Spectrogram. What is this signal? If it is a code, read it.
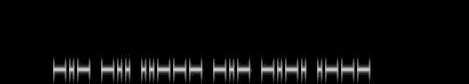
Morse code, heard as a keyed tone, about 32 wpm, 700 Hz. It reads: KD2KCJ
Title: USA Call Signs - 6 Characters - 4x Character Spacing - 30wpm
